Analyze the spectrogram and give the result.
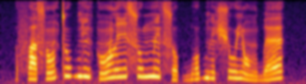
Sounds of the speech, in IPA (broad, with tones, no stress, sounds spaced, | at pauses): f a˨ s ɔ̃˨˦ t u˦ ɡ ĩ˦˨ k ɔ̃˨˦ l i˦ s u˦ m ĩ˦˨ s o˨ ɡ͡b o˨˦ b ĩ˧ ʃ u˧ j ɔ̃˨ ɡ͡b ɛ˨˦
